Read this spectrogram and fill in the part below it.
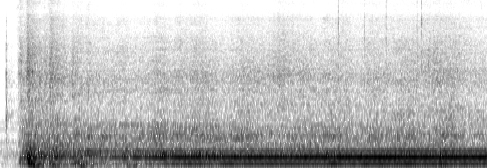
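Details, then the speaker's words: Old Genie Pro screw-drive garage door opener on a small door with a one-piece rail: a start-up clunk, then a smooth, even low drone with no grinding. Operation is normal and fairly quiet, apart from the light lens vibrating. "so it is a pretty quiet machine"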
